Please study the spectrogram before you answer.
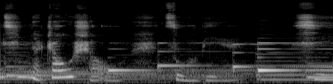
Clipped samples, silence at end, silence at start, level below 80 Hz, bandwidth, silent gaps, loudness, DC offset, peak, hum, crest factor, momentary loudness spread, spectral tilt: under 0.1%; 0 s; 0 s; -64 dBFS; 19.5 kHz; none; -24 LUFS; under 0.1%; -8 dBFS; none; 16 dB; 12 LU; -3 dB/octave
